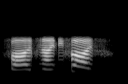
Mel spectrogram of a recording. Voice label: Voices Triangulation Female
